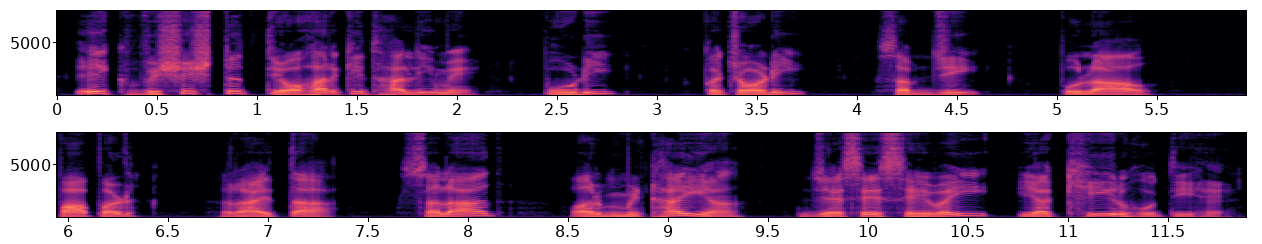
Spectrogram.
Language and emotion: Hindi, neutral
